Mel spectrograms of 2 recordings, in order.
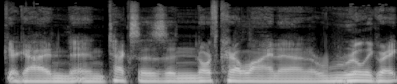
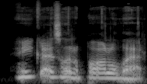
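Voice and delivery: quoting customers; 12 semitones higher, 10 dB quieter, faster than usual. Retold or imitated. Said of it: "We had a lot of people telling us".

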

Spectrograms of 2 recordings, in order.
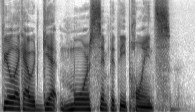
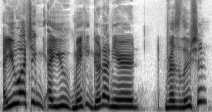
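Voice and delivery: eager, bright and higher; excited to hear about his progress; 9 semitones higher than usual. Real, not acted. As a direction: pounce on the question with glee. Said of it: "I'm very excited about this".

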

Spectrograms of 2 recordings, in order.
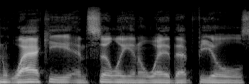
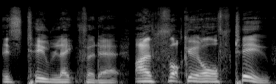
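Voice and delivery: mock cockney quitting. Spice Girl quits.

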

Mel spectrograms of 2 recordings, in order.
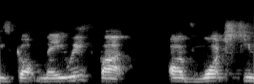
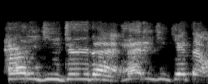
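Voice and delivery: higher, caught out and amazed by the trick; stunned disbelief; 8 semitones higher than usual. Retold or imitated. Retelling being fooled by a mate's magic trick, higher stunned disbelief. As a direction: replay the moment the card turned up under the plate.

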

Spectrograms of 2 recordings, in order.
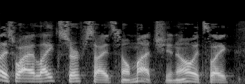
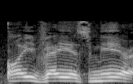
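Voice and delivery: slow, higher Yiddish grandmother sigh; drawn-out Yiddish accent lament; 5 semitones higher, 4 dB louder, slower than usual. Acted. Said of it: "And then the third one says".

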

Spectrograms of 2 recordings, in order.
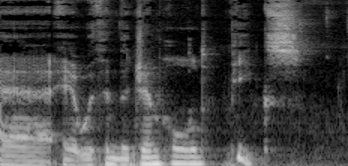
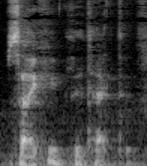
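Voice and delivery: soft unvoiced prompt; whispering; 10 dB quieter, faster than usual. Real, not acted. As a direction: whisper the correction to her. Prompting the correct title.

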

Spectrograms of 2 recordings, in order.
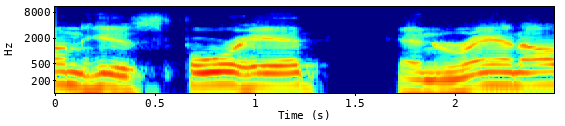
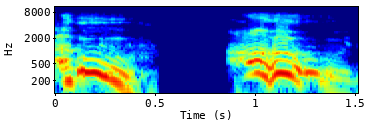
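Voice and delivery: crowd gasp; 8 semitones higher, 4 dB louder than usual. Retold or imitated. Crowd reacting to every chop.

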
